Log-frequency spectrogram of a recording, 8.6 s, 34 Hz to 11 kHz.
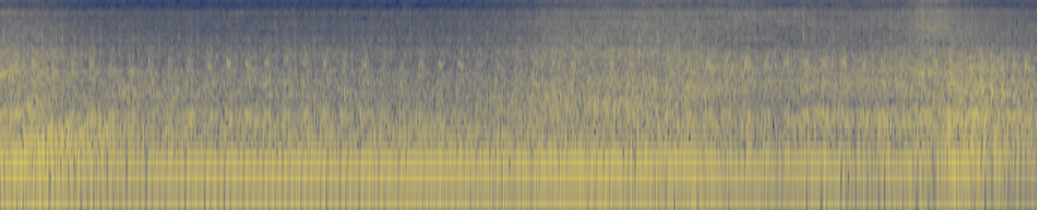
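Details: Knocking at idle on a just-bought 1991 Chevy S-10 V6. Low idle rumble with a dull knock about three times a second, loosely even; owner unsure whether it is the flywheel or the engine.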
